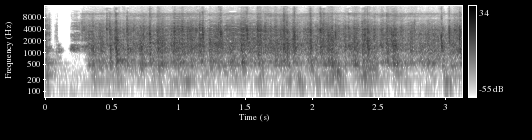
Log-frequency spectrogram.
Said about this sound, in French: Et le white noise qui me fait le plus triper en ce moment, c'est euh, averse sur le toit d'une voiture.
